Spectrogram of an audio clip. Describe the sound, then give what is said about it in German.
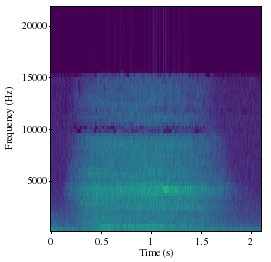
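A single deep breath drawn in during a guided meditation, a broad airy hiss that swells gradually, holds for over a second, then fades out. It sounds steady, with no talking. “Wir nehmen zusammen einen tiefen Atemzug und atmen ein.”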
